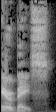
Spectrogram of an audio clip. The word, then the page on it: air-base: British English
